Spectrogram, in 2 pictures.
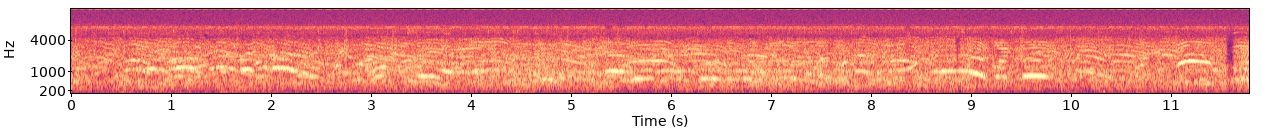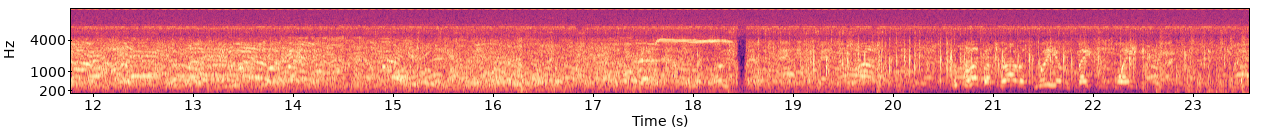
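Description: A large crowd of spectators cheers and shouts loudly outdoors.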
